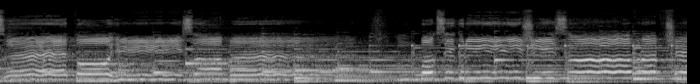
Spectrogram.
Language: Bulgarian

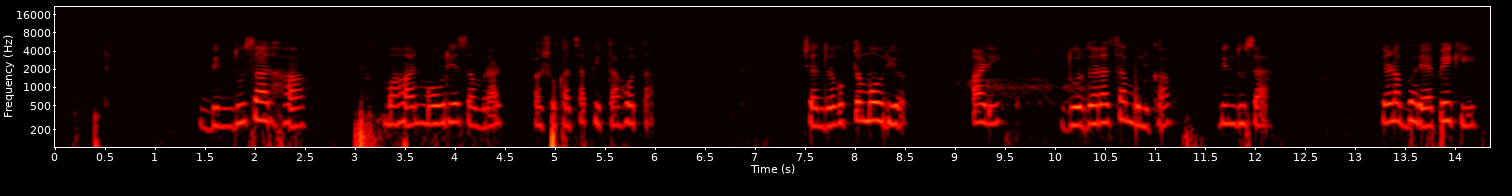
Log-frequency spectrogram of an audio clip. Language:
Marathi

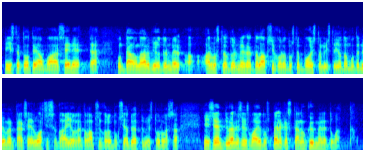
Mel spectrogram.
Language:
Finnish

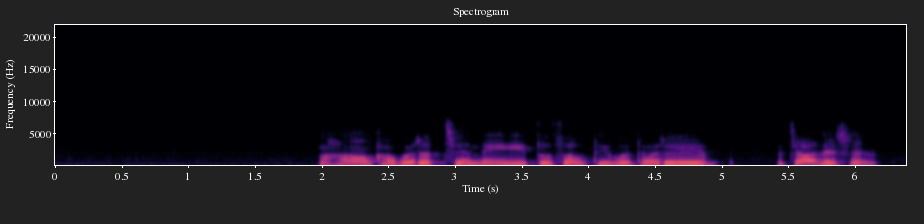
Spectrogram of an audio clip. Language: Gujarati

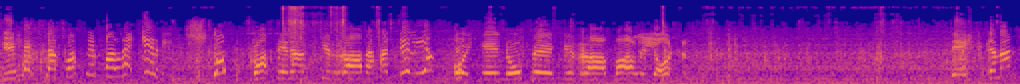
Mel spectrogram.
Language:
Finnish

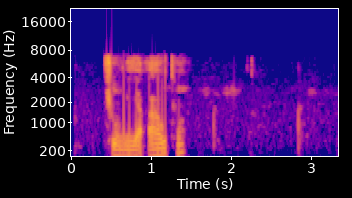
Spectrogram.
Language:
Esperanto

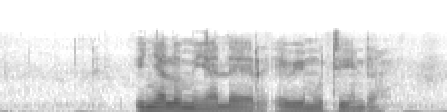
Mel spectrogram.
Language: Luo (Kenya and Tanzania)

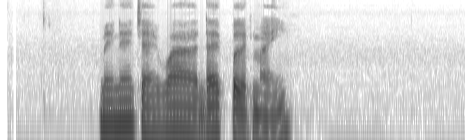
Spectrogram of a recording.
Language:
Thai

